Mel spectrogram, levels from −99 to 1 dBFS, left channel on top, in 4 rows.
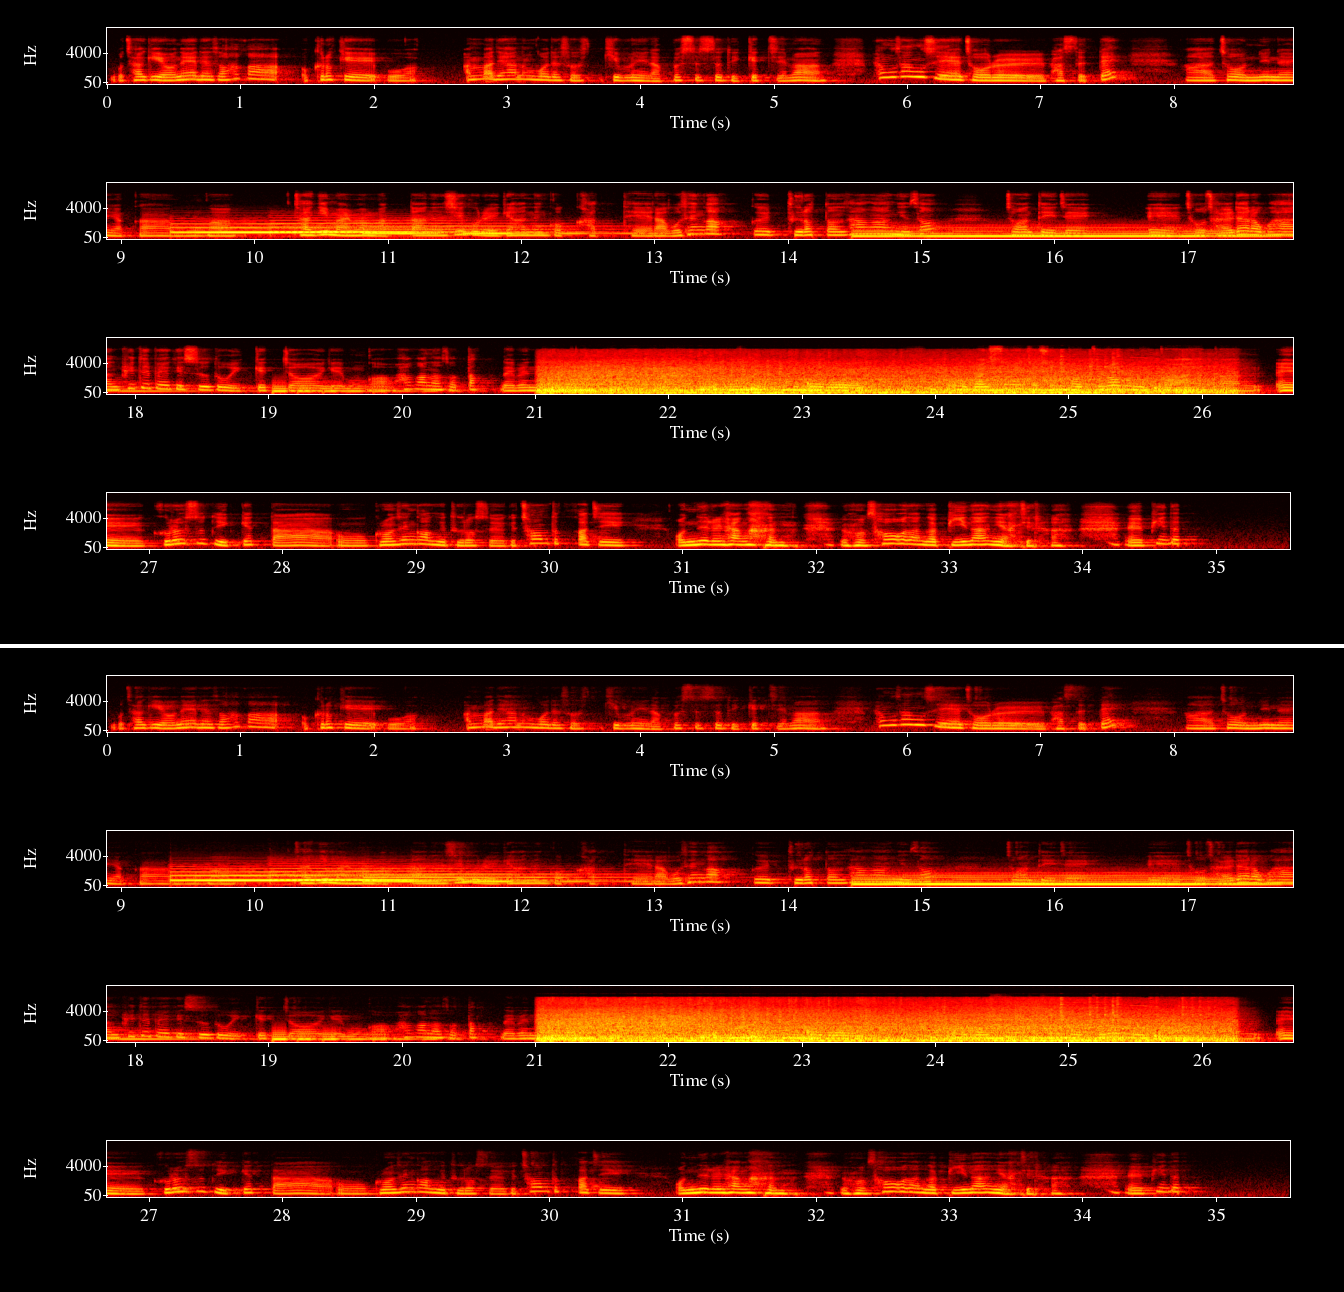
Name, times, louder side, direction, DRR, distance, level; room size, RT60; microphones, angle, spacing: voice 1, 0.2-1.3 1.6-2.3 2.7-9.9 10.3-15.1 15.7-16.3 16.7-22.3 23.0-23.5 23.8-30.6 31.0-34.7, left 2 dB, 70° left, 12 dB, 0.9 m, -34 dB
sound 1, 9.4-13.1 14.5-18.2 19.0-20.3, right 2 dB, 70° right, 1.2 m, -25 dB
sound 2, 21.0-26.3, right 2 dB, 35° right, 0.9 m, -25 dB
voice 2, 22.2-23.6, left 1 dB, 35° left, 10 dB, 0.8 m, -29 dB
22.0 x 13.5 x 4.1 m, 0.35 s
head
